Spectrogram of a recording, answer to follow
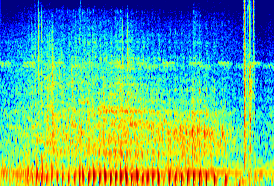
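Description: Motorcycle engine running with a fast, even exhaust pulse as the bike rolls up, loudest in the middle and dying away shortly before the end. A single sharp click follows near the end.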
